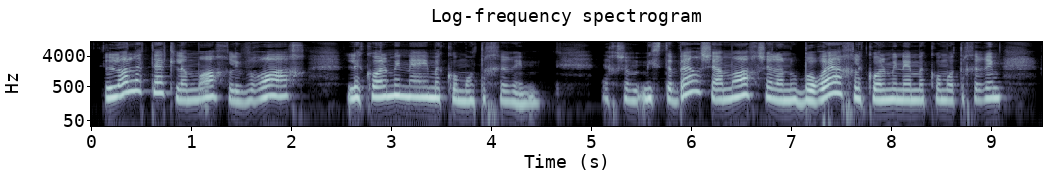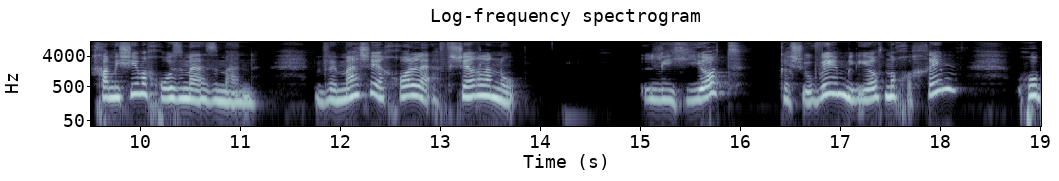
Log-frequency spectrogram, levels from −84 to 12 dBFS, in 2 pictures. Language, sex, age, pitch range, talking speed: English, female, 30-49, 210-270 Hz, 90 wpm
